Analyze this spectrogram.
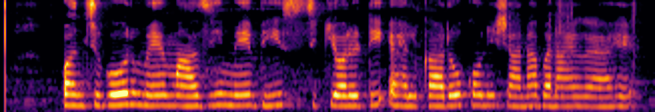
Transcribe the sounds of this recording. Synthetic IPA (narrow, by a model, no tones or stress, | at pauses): pɐ̃ɲt͡ʃɡoːɾmẽmaːzimẽbʱisɪkjoːɾɪʈiʔɛɦɛlkaːɾõkonɪʃaːnabɐnaːjaɡɐjaɦɛː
